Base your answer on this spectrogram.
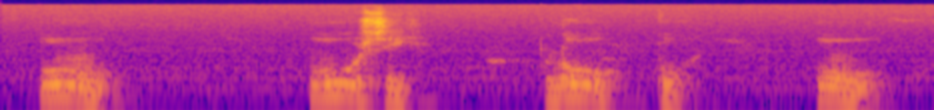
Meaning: The twenty-first letter of the Finnish alphabet, called uu and written in the Latin script
- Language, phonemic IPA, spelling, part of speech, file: Finnish, /u/, u, character, Fi-u.ogg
